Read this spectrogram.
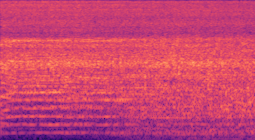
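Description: A drone's rotors whir and buzz overhead.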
